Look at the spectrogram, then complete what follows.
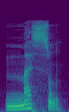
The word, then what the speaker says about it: maçon: Here you can see that we've got this little cédille beneath the C, okay? And it just means that you will pronounce this C as S, okay?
